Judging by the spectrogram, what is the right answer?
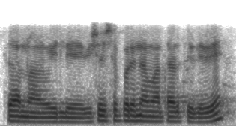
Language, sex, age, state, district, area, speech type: Kannada, male, 18-30, Karnataka, Chitradurga, rural, conversation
